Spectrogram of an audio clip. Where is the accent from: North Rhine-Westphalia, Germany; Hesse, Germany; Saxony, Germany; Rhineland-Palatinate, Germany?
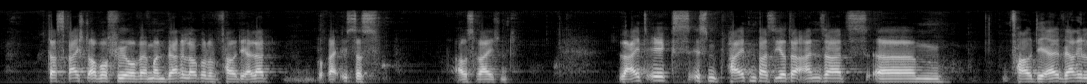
Saxony, Germany; Dresden; Ich komme aus Dresden.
